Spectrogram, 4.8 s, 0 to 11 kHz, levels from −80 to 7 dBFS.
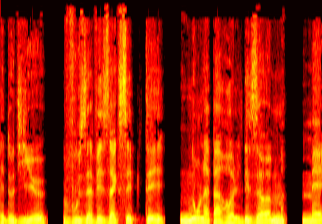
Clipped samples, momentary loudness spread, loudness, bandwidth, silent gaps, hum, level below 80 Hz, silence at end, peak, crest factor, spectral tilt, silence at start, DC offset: under 0.1%; 5 LU; -12 LUFS; 11 kHz; 0.73-0.93 s, 2.49-2.68 s, 4.32-4.52 s; none; -28 dBFS; 0 s; 0 dBFS; 12 dB; -5 dB/octave; 0 s; under 0.1%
